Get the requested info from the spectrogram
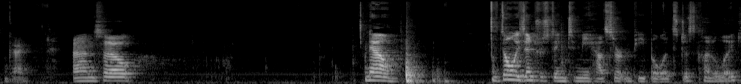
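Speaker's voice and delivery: normal talking voice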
